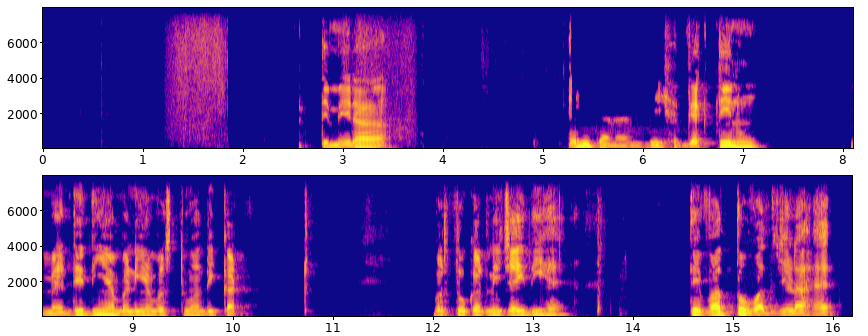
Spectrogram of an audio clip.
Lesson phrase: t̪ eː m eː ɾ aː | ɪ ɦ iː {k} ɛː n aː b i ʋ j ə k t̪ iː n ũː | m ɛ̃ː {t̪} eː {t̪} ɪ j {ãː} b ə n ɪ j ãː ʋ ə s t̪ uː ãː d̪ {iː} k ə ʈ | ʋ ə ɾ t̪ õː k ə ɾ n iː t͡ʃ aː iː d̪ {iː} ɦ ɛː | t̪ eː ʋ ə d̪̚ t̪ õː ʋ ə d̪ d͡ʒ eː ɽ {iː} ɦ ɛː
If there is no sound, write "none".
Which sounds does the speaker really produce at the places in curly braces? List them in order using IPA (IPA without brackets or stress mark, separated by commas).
k, d̪, d̪, ãː, iː, iː, aː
